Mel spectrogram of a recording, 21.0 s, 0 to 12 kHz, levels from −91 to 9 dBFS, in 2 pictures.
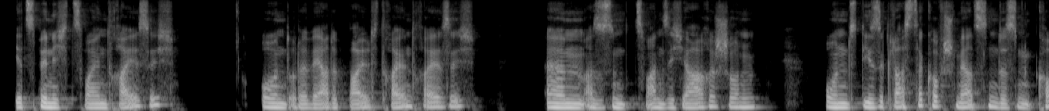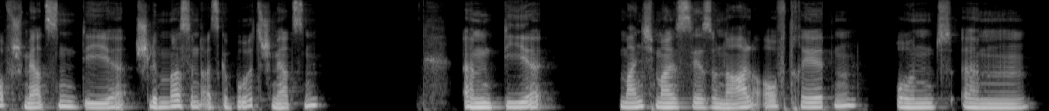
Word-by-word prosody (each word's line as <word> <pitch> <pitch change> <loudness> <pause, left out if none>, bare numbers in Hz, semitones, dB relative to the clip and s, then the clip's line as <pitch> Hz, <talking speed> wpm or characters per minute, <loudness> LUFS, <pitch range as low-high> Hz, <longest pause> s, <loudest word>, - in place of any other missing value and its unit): Jetzt 135 -1 -1
bin 135 -3 +7
ich 130 0 -1
32, 130 - -1 0.8
und 130 -4 +3
oder 115 -2 -2
werde 120 +2 -1
bald 115 - -3
33. 145 - -2 0.7
Ähm, 125 -3 +5
also, 120 -3 -1
es 115 - -4
sind 120 -2 -1
20 120 -1 -2
Jahre 125 +5 0
schon. 140 -1 -2 0.6
Und 125 -3 +3
diese 135 +2 +2
Clusterkopfschmerzen, 145 0 -1
das 120 0 -2
sind 120 -5 -3
Kopfschmerzen, 150 -3 -1
die 125 +1 +2
schlimmer 140 +5 +2
sind 150 -2 -3
als 130 0 -5
Geburtsschmerzen 145 - -2 1.4
ähm, 135 -2 +5
die 140 +1 +3 0.9
manchmal 135 -1 +3
saisonal 130 0 +1
auftreten 140 - -1 0.4
und, 130 -1 +1
ähm 120 0 +1
130 Hz, 95 wpm, -22 LUFS, 125-145 Hz, 1.4 s, bin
